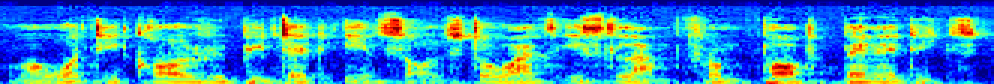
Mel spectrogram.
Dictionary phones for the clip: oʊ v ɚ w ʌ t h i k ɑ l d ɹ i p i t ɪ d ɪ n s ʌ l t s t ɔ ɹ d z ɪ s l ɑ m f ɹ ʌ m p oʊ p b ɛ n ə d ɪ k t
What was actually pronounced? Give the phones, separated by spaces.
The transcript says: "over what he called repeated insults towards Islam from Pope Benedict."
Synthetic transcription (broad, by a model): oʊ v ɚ w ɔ t h i k ɑ l d ɹ i p i t ɪ d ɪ n s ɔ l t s t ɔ w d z ɪ s l ɑ m f ɹ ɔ m p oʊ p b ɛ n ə d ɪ k t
